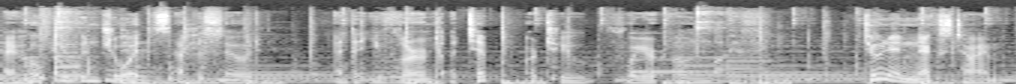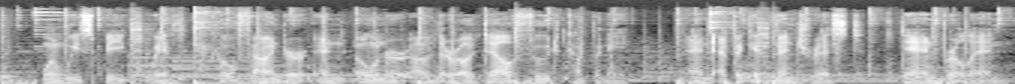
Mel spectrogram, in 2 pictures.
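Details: Adult male speaker, with background music; normal speech.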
